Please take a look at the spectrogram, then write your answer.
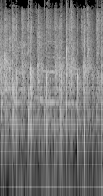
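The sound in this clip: Brisk clapping from an audience applauds a quiz contestant knocked out in the quarterfinals, with quick uneven hand claps and a voice talking over them.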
